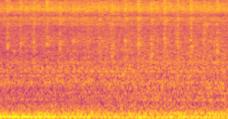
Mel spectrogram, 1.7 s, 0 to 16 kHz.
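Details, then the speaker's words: 2011 Ram 1500 Sport 5.7 L Hemi V8 idling with a faint quick tick over a deep rumble, louder with revs, mainly from the passenger side with exhaust smell; exhaust manifold leak from a sheared manifold stud. "any rev it it makes the tickin I can sometimes smell exhaust I'm almost 100% positive that's what it is"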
